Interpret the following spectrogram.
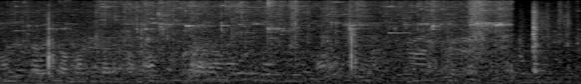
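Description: A street procession passing: people's voices in the background with a few scattered sharp clicks and knocks.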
